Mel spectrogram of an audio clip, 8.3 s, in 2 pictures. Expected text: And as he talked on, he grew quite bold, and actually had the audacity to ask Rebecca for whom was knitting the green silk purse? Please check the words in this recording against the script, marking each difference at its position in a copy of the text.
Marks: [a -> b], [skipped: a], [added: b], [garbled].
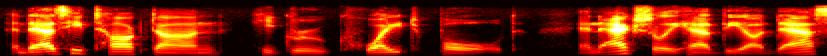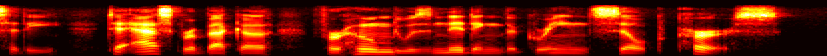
And as he talked on, he grew quite bold, and actually had the audacity to ask Rebecca for whom was knitting the green silk purse?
